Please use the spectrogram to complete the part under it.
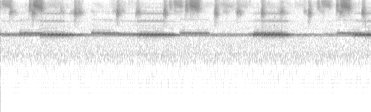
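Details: Crickets chirping in grass on a warm summer night in Bulgaria, captured with a surround microphone: a steady high trill holds one pitch throughout, swelling and fading in bursts about every second, with fainter higher buzzing above.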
